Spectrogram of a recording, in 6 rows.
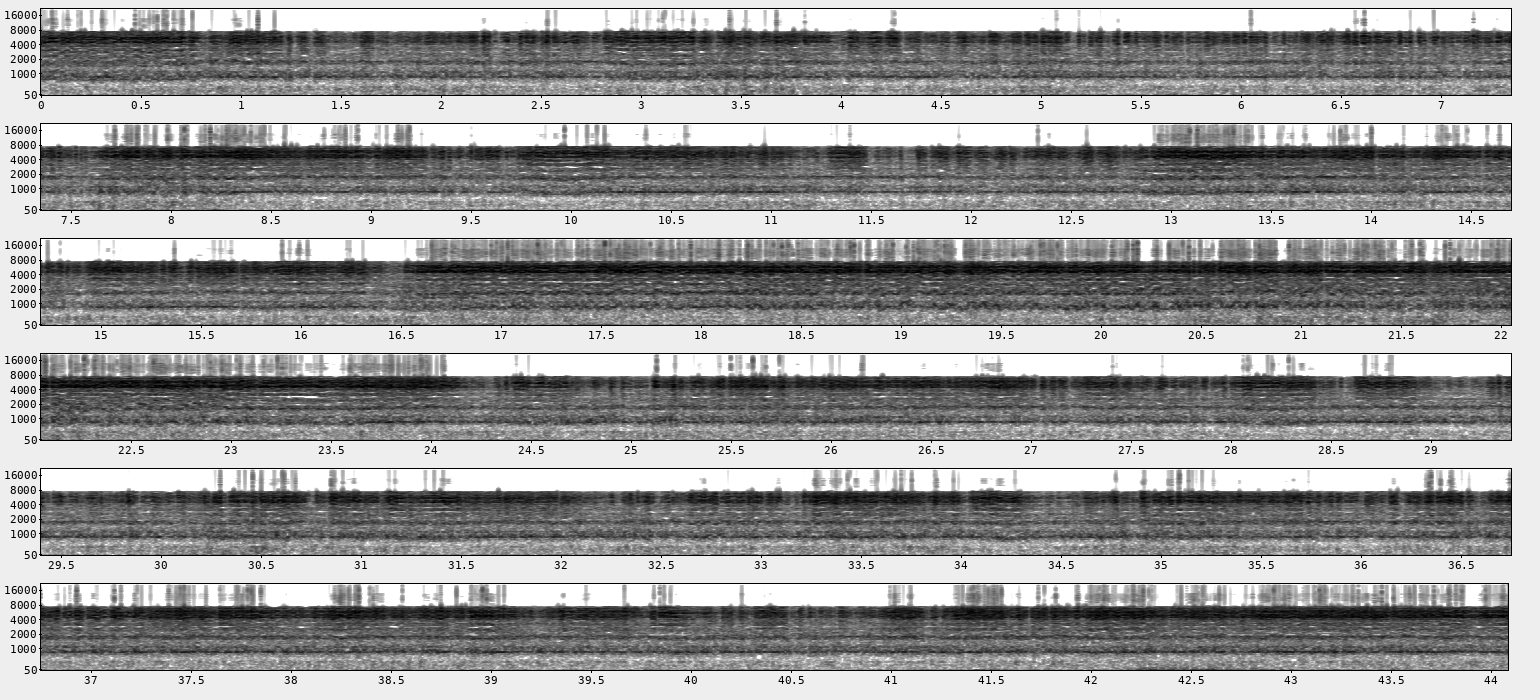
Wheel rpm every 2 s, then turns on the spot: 220, 230, 230, 230, 230, 230, 230, 230, 210, 200, 210, 200, 220, 230, 230, 230, 230, 230, 240, 230, 230, 230.
none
